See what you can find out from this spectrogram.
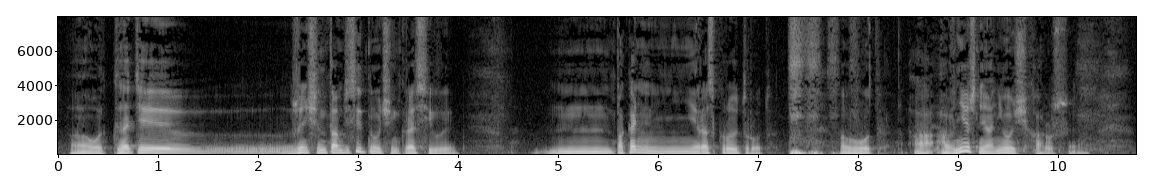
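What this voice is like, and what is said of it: Speaks Russian with a noticeable accent. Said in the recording (Russian): “Так вы же по-русски с акцентом говорите ... Я действительно по-русски говорю. С явным акцентом совершенно”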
